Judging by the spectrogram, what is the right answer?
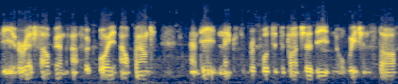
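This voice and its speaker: A man's voice: lowish voice, fairly even intonation, normal speed, vocal fry, sharp tone, slightly rough, poor audio. A man working as a vessel traffic radio operator, speaking formal, clipped procedural phrases over marine VHF. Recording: marine radio with faint noise.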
